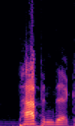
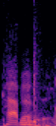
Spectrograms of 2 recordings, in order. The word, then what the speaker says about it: Papendick: How do you say this correctly? Hold on. – Papendick. – Papendick. – Yeah. Okay. – All right. For once, it looks like it sounds, you know.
